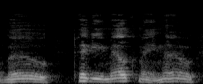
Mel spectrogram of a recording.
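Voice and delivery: a cow begging Piggy; lightly voiced pleading cow; Daisy the cow. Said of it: "says Bessie Mae's friend Daisy".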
